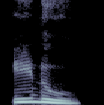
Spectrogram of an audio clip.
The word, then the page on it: ಈಟಿ: kannada; īṭi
